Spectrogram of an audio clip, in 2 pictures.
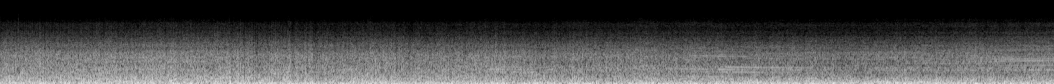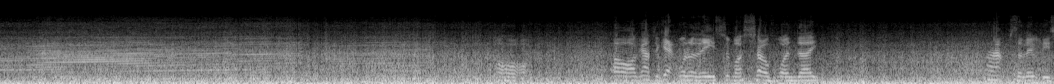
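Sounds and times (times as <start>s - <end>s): motorcycle engine accelerating: 0.0s - 21.0s
wind noise on microphone: 0.0s - 21.0s.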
